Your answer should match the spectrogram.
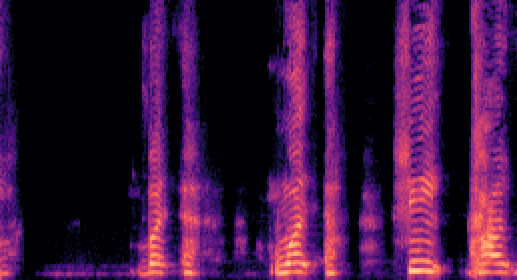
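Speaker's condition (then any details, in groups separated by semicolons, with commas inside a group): Cerebral palsy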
